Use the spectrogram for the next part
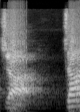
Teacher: जब आप बोलेंगे तो आपकी जो जिब्बा है आपकी तालू को स्पर्श करेगी जब तक आपकी तालू को आपकी जिब्बा स्पर्श नहीं करेगी तब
